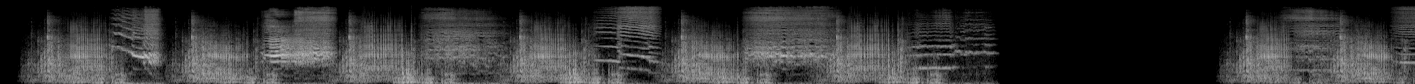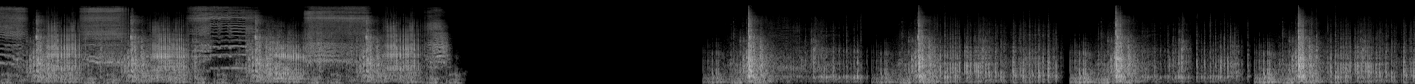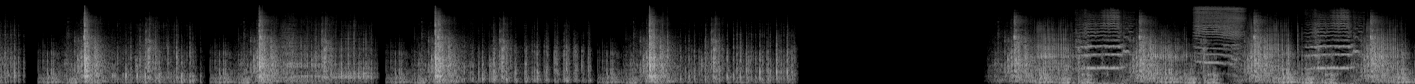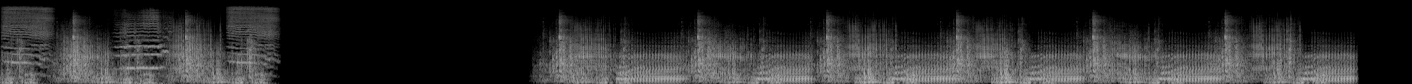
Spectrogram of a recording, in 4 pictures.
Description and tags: Wooden Crank, Handle with rope, winding
designed sound of a squealing wooden crank / handle, for example on a well, winding up a bucket of water. 5 different versions.
wood, squeal, squeak, well, foley, handle, crank, sounddesign, rope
